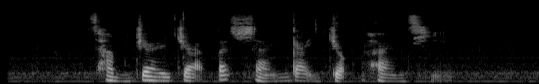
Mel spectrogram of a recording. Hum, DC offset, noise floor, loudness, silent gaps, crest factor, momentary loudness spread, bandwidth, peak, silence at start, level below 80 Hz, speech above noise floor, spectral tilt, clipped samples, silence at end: none; under 0.1%; -56 dBFS; -31 LUFS; none; 20 dB; 9 LU; 12.5 kHz; -12 dBFS; 0.55 s; -82 dBFS; 25 dB; -4 dB/octave; under 0.1%; 0.35 s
